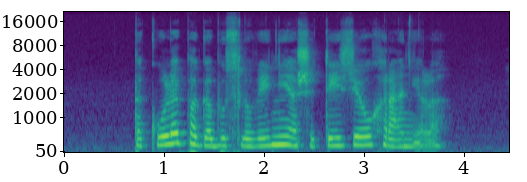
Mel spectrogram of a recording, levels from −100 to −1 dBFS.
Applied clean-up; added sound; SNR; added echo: none; none; none; none.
